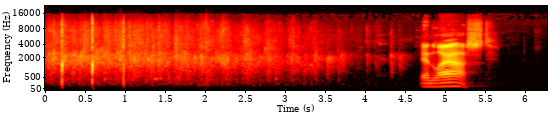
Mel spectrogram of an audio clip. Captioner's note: applause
